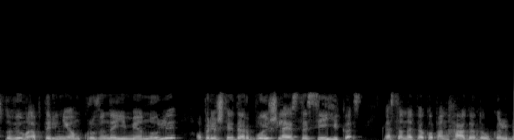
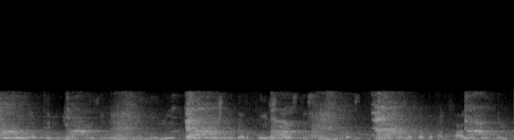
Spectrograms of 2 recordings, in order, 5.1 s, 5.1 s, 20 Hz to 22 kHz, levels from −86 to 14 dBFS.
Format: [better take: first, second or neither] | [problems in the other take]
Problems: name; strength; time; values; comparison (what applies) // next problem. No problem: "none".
first | background sound (Cough); 5 dB above the speech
